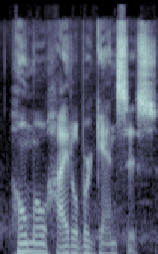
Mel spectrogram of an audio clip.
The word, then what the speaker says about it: heidelbergensis: Homo heidelbergensis, pronounced hay-del-berg-en-sis, is what scientists call an archaic human.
